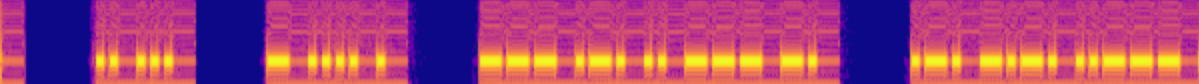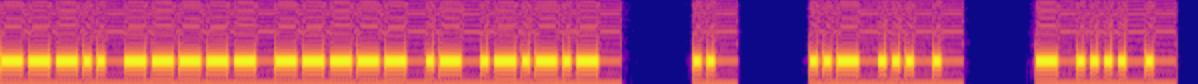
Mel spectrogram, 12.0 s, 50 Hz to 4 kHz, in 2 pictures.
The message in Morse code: IS THE ORION RC2800A. I USE THE

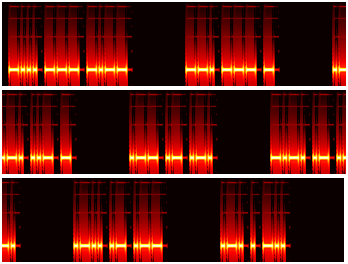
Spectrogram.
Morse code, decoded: BOY GOT PUT WAR CAR LAW RED

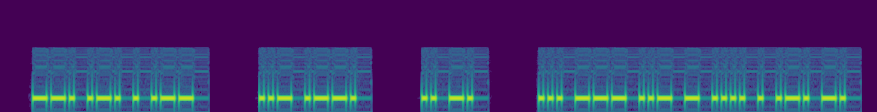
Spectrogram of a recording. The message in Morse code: GREW UP IN SOUTHERN

